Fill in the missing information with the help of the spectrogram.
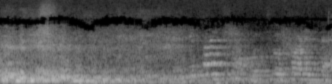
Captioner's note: laughter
